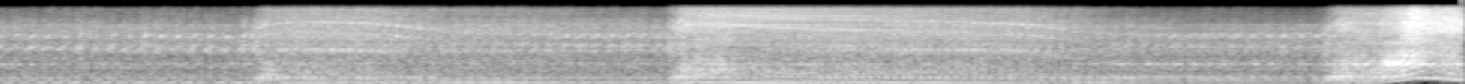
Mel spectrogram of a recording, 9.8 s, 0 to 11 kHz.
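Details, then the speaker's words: 1998 Suzuki Katana 600, warming up with choke off: clean, crisp throttle blips rising and falling smoothly, no misfire, stumble or rattle; owner wants it slightly richer and may raise main jets; normal revving. "sounds good looks good I'd like to see a little black smoke I like to have them a little bit on the ridge side"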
